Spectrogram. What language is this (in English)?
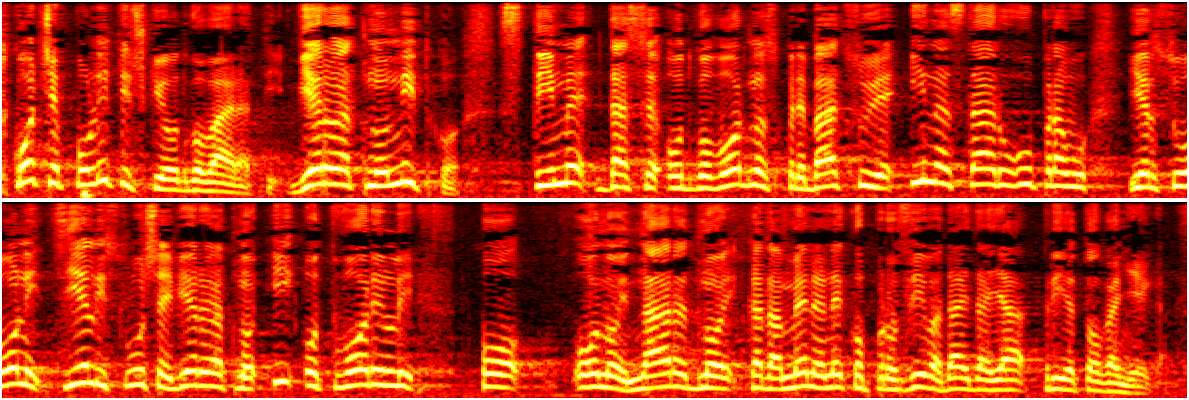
Croatian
